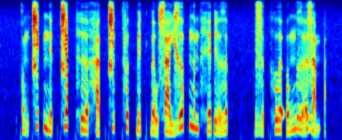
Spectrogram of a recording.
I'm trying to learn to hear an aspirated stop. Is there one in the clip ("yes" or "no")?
no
